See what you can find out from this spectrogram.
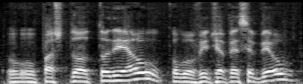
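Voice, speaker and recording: A man's voice: medium pitch, lively intonation, moderate pace, faint music behind. A middle-aged man hosting a local radio interview, chatty and rambling with many restarts. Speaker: radio host.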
